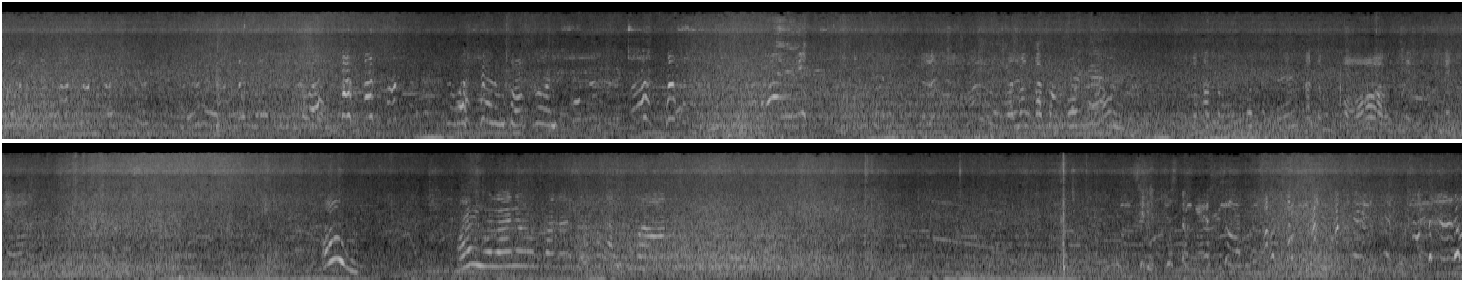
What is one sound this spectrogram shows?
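Small waves wash up on a sandy shore.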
